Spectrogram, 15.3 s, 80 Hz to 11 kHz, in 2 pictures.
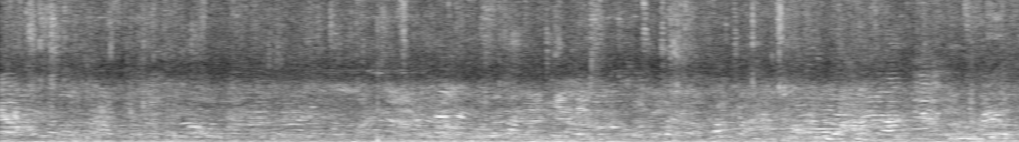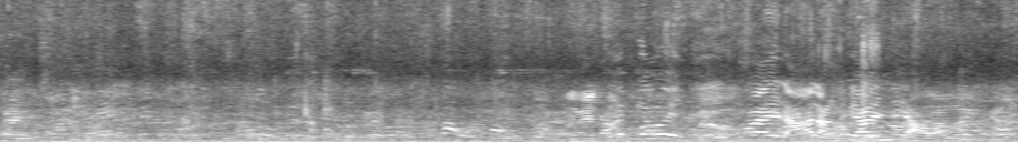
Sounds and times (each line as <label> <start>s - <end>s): A lot of tourists 0.0s - 15.2s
